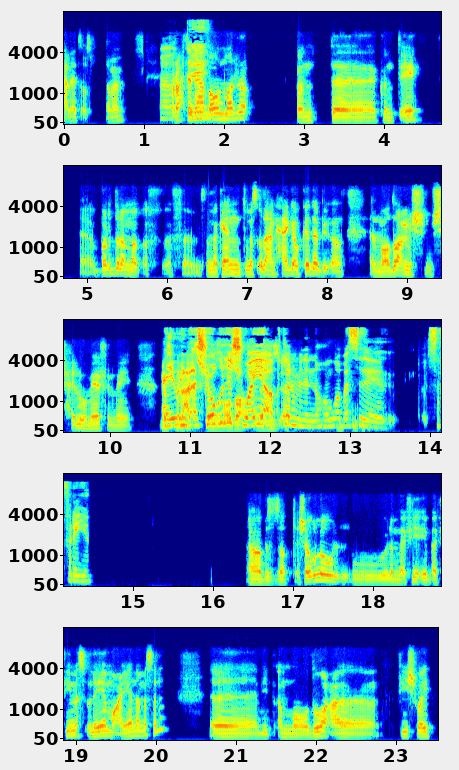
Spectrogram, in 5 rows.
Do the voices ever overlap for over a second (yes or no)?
yes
